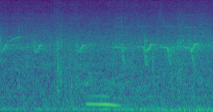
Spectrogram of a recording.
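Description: Small birds chirping: a run of short, high chirps repeating several times a second over low outdoor background noise.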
